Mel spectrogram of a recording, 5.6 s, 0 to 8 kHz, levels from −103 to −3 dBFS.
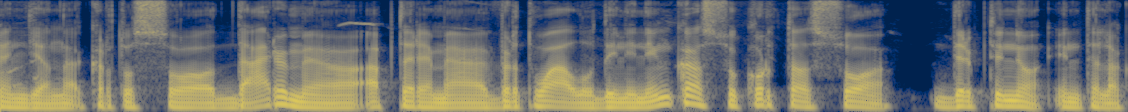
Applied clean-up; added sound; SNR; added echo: neural mask model Resemble Enhance denoiser.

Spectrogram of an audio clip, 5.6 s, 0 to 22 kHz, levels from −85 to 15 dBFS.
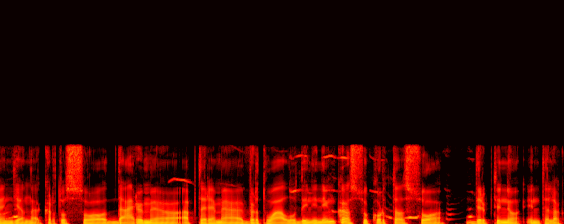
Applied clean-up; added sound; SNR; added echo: neural mask model RNNoise.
